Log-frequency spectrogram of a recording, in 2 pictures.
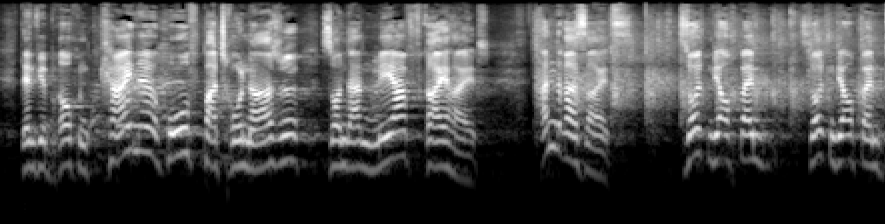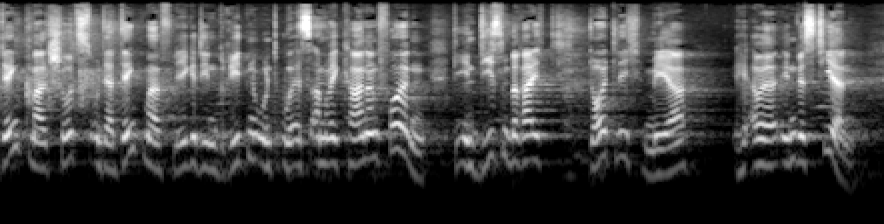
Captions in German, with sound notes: Wir brauchen nämlich keine Hofpatronage, sondern mehr Freiheit. [Beifall AfD] Andererseits sollten wir auch beim Denkmalschutz und bei der Denkmalpflege den Briten und den US-Amerikanern folgen, die in diesem Bereich deutlich mehr investieren;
